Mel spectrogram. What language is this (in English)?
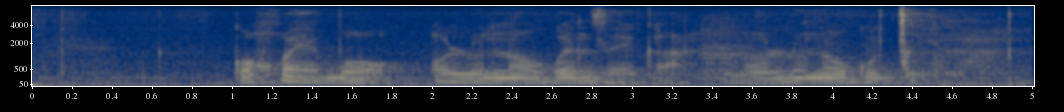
Xhosa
